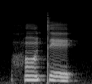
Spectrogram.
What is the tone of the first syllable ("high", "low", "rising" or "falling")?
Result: low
